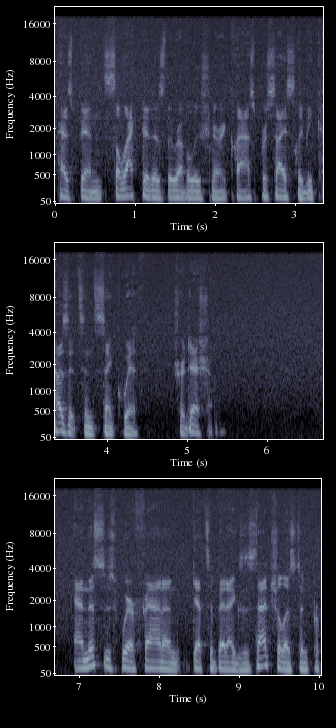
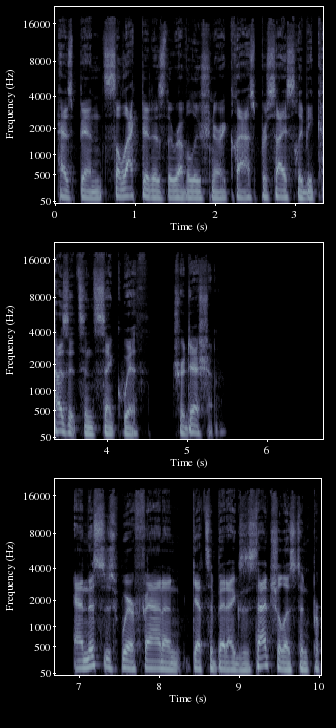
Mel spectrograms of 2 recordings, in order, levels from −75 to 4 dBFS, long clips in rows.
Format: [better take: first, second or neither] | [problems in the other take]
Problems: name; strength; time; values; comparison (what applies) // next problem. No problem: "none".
second | hiss; loud; throughout; 8 dB below the speech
